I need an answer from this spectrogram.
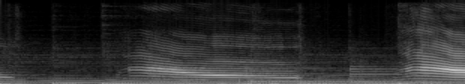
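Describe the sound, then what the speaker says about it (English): A cat meows loudly and close by in a drawn-out series of yowls. The pitch bends up and down, with a final cry rising sharply at the end. "That cat is loud."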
